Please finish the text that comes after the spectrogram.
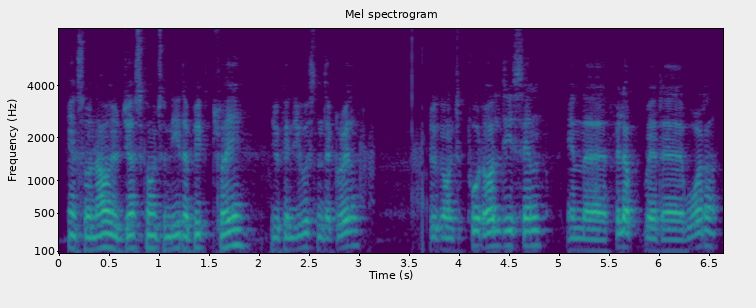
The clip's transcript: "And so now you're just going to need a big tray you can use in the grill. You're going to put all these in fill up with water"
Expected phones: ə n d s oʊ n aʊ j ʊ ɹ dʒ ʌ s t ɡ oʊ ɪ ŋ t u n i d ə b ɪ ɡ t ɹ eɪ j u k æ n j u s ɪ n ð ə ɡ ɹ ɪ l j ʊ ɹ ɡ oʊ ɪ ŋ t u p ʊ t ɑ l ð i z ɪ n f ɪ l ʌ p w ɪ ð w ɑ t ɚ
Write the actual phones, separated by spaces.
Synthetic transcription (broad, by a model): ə n s oʊ n aʊ j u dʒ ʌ s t ɡ oʊ ɪ ŋ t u n i d ə b ɪ ɡ t ɹ eɪ j u k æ n j u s ɪ n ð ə ɡ ɹ ɪ l j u ɡ oʊ ɪ ŋ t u p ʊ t ɑ l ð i s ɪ n f ɪ l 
